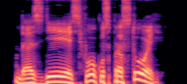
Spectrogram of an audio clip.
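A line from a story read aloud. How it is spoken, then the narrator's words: Plain. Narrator (Russian): сказал Сергей Хачариди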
